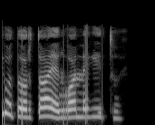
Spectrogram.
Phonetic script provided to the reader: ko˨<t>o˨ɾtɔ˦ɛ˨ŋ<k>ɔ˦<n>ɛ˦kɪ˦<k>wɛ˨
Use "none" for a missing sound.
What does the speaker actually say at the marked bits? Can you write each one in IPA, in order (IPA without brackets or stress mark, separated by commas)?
t, ɡ, n, t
